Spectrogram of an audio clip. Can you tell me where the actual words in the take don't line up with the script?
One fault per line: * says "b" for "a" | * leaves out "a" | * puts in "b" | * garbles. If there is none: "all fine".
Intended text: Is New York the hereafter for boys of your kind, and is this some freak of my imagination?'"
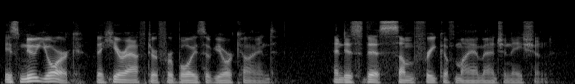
all fine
